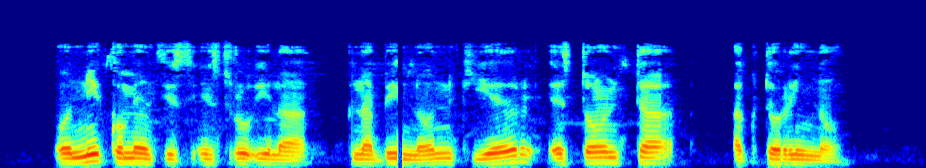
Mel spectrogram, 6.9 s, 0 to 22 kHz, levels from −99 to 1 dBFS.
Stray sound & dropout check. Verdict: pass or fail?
fail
